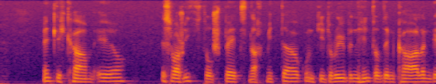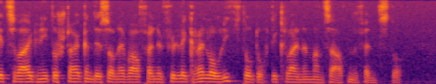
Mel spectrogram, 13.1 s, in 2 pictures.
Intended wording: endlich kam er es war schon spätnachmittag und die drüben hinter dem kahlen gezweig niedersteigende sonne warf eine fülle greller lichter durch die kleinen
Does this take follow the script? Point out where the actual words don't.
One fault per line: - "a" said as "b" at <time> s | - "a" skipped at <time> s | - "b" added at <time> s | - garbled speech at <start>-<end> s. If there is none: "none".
- "schon" said as "lichter" at 2.7 s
